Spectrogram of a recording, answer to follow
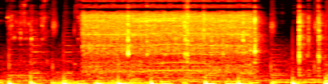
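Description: Cordless drill with a wire mixing attachment running for about two seconds, stirring silicone and gasoline in a glass bowl, starting about a second in and stopping suddenly.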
